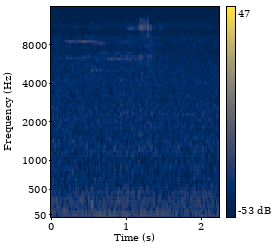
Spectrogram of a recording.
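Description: Steady low background rumble with no distinct clicks or knocks.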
